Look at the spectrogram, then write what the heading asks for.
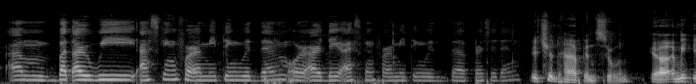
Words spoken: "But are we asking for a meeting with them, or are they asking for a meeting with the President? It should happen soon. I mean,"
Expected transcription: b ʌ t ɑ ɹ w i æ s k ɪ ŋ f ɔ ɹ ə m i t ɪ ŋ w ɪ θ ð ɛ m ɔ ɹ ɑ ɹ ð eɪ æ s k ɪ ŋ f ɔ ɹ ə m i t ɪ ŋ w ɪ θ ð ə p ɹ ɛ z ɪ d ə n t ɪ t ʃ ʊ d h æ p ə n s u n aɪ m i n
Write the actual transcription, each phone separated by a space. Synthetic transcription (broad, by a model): b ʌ t ɑ ɹ w i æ s k ɪ ŋ f ɔ ɹ ə m i t ɪ ŋ w ɪ ð ɛ m ɔ ɹ ɑ ɹ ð eɪ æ s k ɪ ŋ f ɔ ɹ ə m i t ɪ ŋ w ɪ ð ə p ɹ ɛ s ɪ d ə n t ɪ t ʃ ʊ d h æ p ə n s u n aɪ m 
